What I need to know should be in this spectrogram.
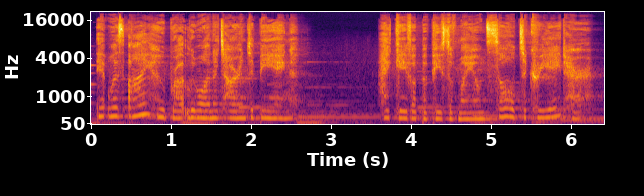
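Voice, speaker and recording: A woman voicing a gentle, pensive young moon goddess in a video game, speaking softly in measured, introspective monologue. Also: a little high, steady tone, music in the background, natural voice. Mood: solemn.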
